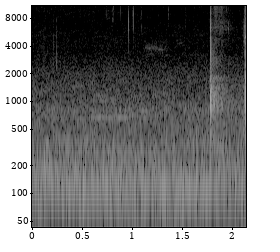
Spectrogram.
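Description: Faint room tone with a low steady hum, and one short sharp click near the end.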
